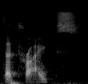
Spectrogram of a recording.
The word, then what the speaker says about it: TriKE: No, so we call them, they're hard to pronounce, TriKEs. It's really TriKE.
